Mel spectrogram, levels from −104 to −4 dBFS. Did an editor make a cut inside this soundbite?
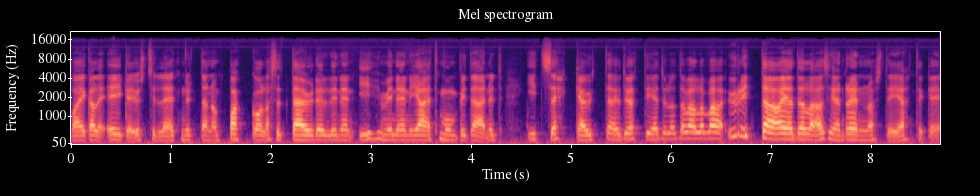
no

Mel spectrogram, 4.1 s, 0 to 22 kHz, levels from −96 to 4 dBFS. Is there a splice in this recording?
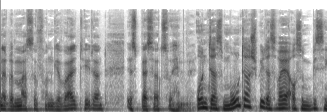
yes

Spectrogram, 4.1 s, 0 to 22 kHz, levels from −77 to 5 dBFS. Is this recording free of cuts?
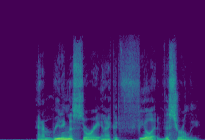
yes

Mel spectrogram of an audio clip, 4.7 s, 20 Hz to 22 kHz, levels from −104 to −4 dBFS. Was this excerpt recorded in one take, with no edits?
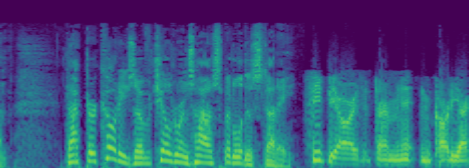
no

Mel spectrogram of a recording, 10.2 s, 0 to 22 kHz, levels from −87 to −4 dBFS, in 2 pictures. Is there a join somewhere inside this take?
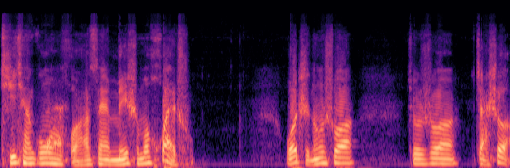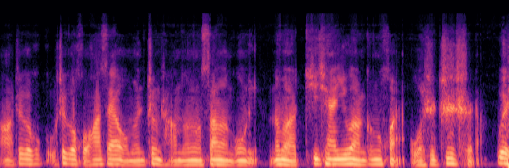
yes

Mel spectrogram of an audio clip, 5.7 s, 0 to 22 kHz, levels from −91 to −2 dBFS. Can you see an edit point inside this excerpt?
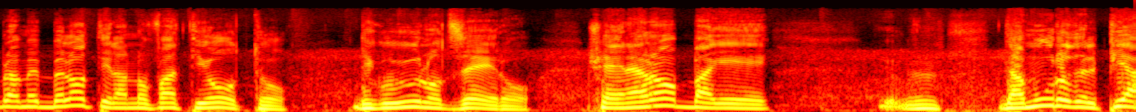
no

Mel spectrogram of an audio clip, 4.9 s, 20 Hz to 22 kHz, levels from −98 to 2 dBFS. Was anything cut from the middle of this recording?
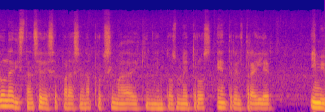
no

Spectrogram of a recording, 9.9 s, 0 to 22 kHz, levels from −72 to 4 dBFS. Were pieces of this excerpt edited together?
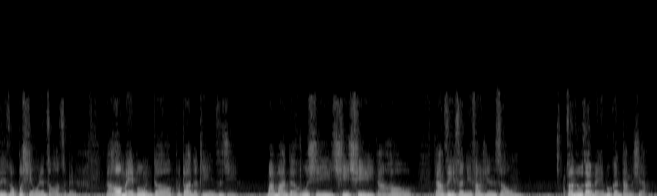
yes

